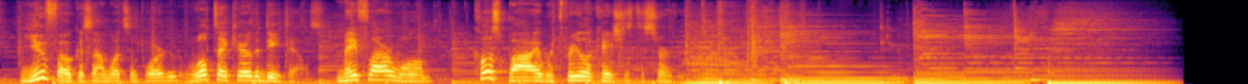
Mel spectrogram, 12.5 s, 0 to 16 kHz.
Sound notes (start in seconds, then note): 3.5 voiceover; 7.0 upbeat music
